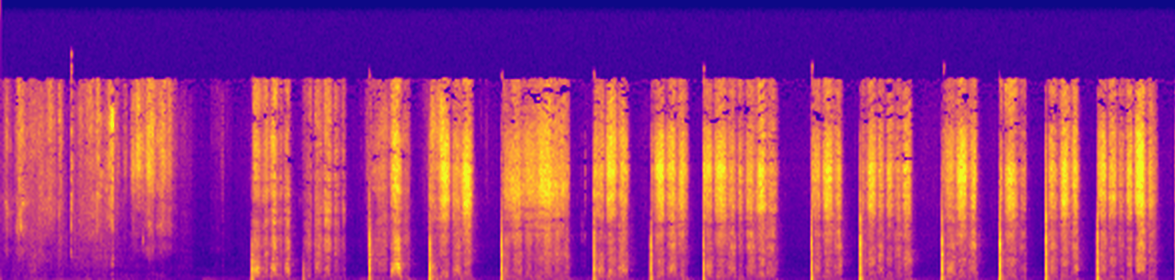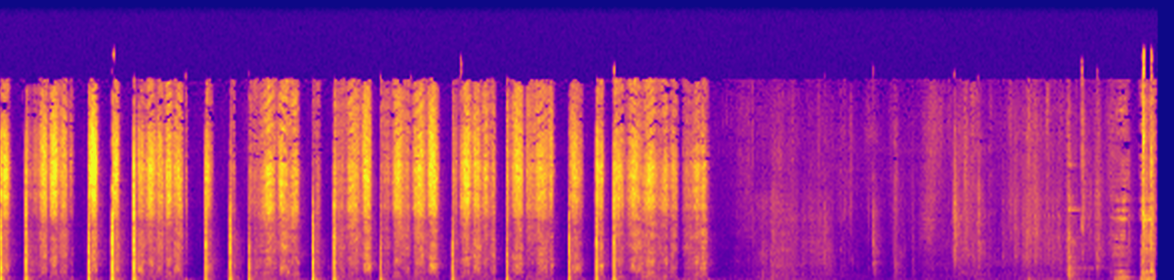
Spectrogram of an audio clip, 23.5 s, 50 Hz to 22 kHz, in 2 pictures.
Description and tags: writing charcoal board
Writing on a chalk board. recorded with Rode NT1000
writing, blackboard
